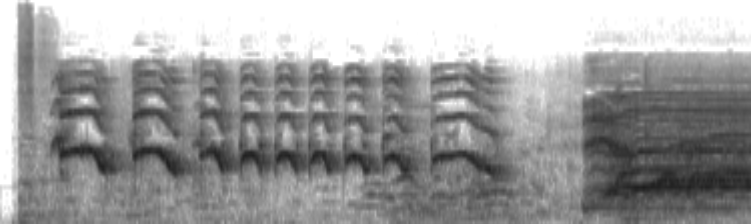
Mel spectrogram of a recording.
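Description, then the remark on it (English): A man from Eindhoven imitates a seagull's call in his championship performance at a contest: a rapid series of about nine loud, nasal squawking cries, followed after a brief pause by a dense, sustained burst of noise. “entered the contest after his friend said, "Dude, you really sound like a seagull. You should enter." And here is his championship performance.”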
